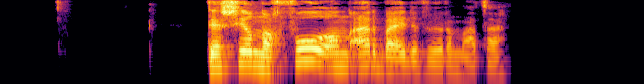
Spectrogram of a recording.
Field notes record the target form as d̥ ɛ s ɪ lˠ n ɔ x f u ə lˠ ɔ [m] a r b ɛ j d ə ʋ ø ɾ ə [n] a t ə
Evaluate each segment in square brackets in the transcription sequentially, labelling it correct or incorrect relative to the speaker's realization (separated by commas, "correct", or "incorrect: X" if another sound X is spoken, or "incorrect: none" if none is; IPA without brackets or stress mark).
incorrect: n, incorrect: m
